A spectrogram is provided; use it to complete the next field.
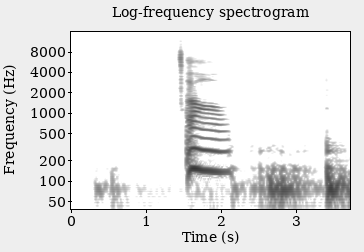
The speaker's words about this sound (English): Sorry, I gotta look it up real quick. I just realized I type hard as hell.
